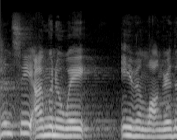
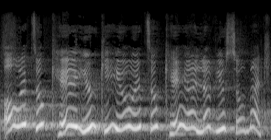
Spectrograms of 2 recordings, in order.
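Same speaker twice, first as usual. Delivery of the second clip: put-on much higher, louder cooing baby talk; doting owner; 12 semitones higher, 9 dB louder than usual. Mocking an owner soothing a barking puppy, high cooing. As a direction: gush over the puppy like a besotted owner. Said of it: "is go".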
